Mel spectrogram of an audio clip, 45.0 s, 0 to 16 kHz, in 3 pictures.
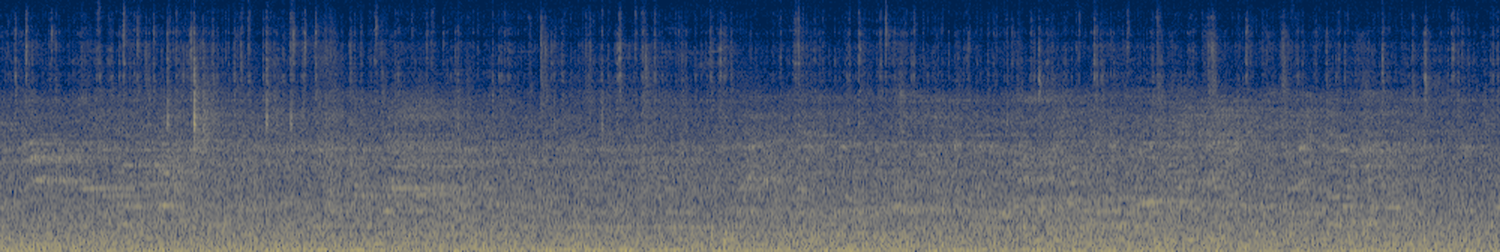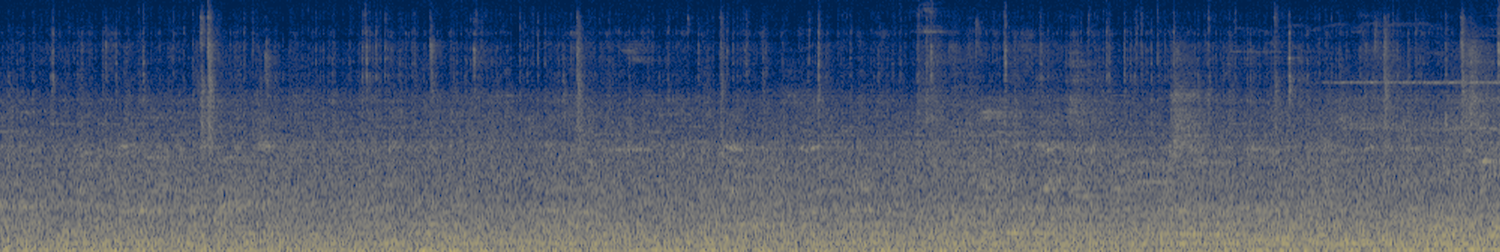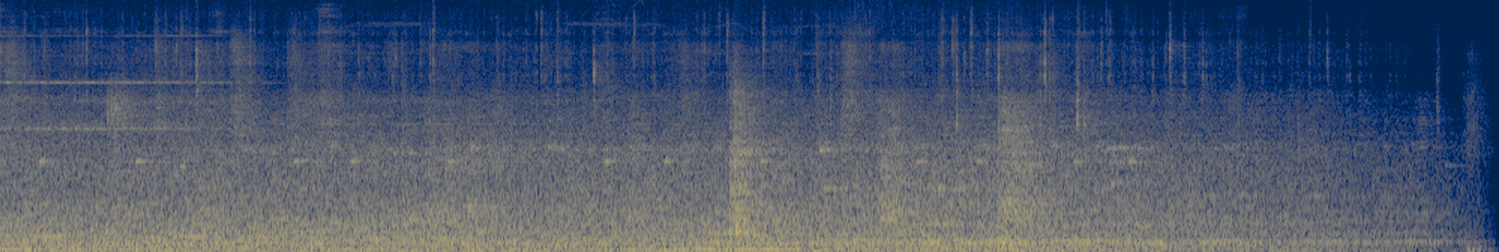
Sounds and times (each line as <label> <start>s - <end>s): echo of trains 7.6s - 44.8s
city sounds 8.3s - 44.5s
voices 20.3s - 44.4s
